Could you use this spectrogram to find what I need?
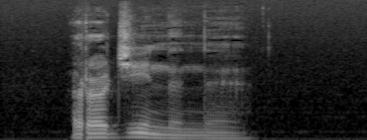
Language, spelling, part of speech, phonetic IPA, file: Polish, rodzinny, adjective, [rɔˈd͡ʑĩnːɨ], Pl-rodzinny.ogg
